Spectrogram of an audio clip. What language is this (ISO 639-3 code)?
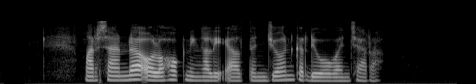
sun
